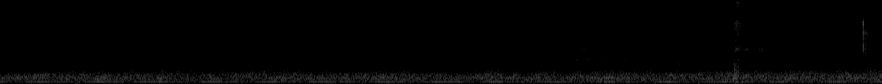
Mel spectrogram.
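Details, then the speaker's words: Circa-1987 Firebird-made 52" Homestead Universal ceiling fan, four-blade, running: steady low hum with sharp irregular ticks as the pull chain strikes the little finial below the glass. "click the sound that's the mulching beaten up against the that little finial right there below the class"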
